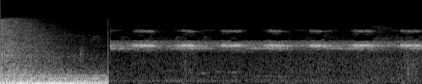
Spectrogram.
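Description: A loud, deep rumbling burst that cuts off after about a second, then crickets chirping in a steady rhythm of about two chirps a second: the comic 'awkward silence' sound effect.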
